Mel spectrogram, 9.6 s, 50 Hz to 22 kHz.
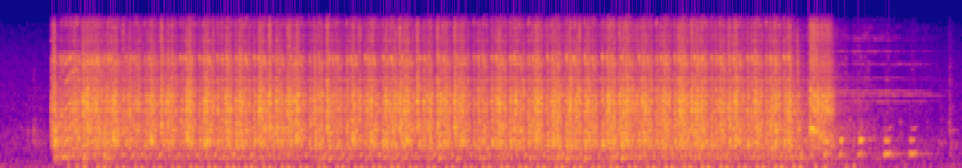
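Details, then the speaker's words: Circa-2015 Snapper rear-engine rider, push-mower-type engine, barely used, old fuel diluted with fresh gas and carb spray: steady cranking that never catches; owner thinks no gas reaching it, suspects bad gas, water or clogged jet; fuel starvation. "i think it's got i just don't think it's got any gas going into it so whatever's in there is not very good"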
